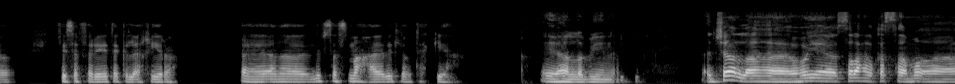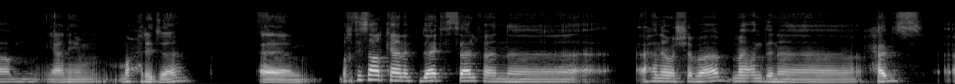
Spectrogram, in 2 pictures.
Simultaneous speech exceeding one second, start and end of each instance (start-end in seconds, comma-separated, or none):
none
